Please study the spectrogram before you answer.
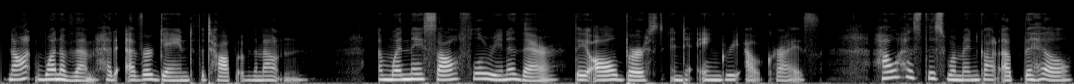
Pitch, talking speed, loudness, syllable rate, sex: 215 Hz, 180 wpm, -16 LUFS, 4.7 syllables/s, female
